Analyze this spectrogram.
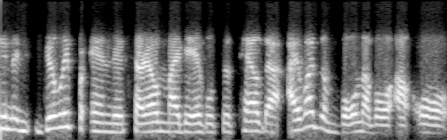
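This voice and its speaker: A woman speaks in an ordinary speaking voice at a moderate pace. Her pitch is medium, with ordinary variation. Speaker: higher education advisor and faculty. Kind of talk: casual panel discussion.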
